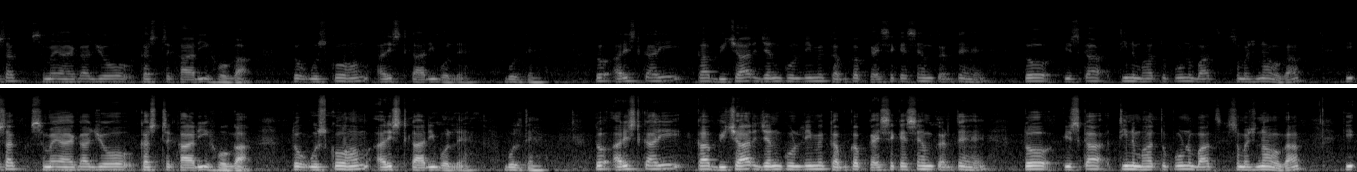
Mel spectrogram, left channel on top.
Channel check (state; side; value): quieter; left; 18.0 dB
